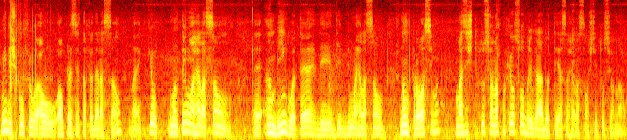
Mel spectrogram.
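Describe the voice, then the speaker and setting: A man's voice: medium pitch, expressive, a little fast, gravelly, warm tone, slight background noise. A middle-aged Brazilian man with a Brazilian Portuguese accent, a capoeira master giving a reflective, argumentative commentary that keeps seeking agreement. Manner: reflective, argumentative, with frequent "né?" tags. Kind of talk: spoken commentary to camera.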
